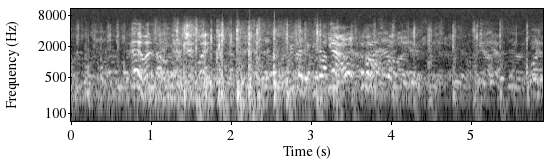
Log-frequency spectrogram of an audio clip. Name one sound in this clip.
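Heavy boots clatter down wooden stairs.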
